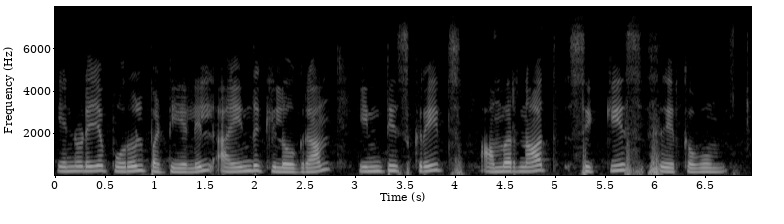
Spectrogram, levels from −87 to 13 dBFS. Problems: none marked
